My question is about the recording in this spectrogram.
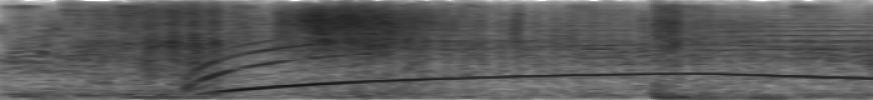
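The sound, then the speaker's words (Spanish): A police patrol car's siren starts up as the car sets off, its wail sweeping upward from low to a sustained high tone, with engine and street noise rumbling underneath. “El coche patrulla se pone en marcha.”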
